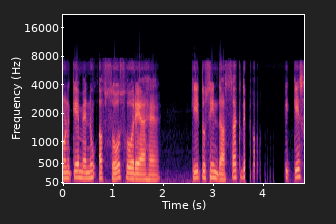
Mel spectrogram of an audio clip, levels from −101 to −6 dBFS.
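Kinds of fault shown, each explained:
Lost AMR speech frames: after "ਕੀ ਤੁਸੀਂ ਦੱਸ", from 3.63 to 4.49 s, the decoder kept rebuilding speech from the last good pitch and vocal tract settings at falling gain. The result is repeated brief dips and warbles, scattered across 0.8 s and totalling about 620 ms of missing sound. The longest run lasts 220 ms and drops to near silence within two frames. That fading, pitch-held smearing sets it apart from plain dropouts, which cut to silence abruptly.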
